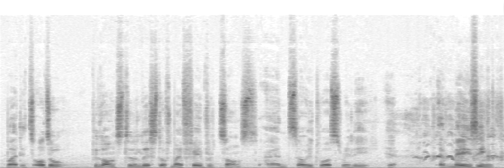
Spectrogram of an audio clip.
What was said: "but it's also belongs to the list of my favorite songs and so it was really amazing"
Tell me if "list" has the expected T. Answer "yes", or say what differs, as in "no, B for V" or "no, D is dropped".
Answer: yes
